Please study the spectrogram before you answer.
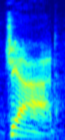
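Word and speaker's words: Jarred: Jared is spelled J-A-R-R-E-D. Thanks, Mum and Dad, that's Jard.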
